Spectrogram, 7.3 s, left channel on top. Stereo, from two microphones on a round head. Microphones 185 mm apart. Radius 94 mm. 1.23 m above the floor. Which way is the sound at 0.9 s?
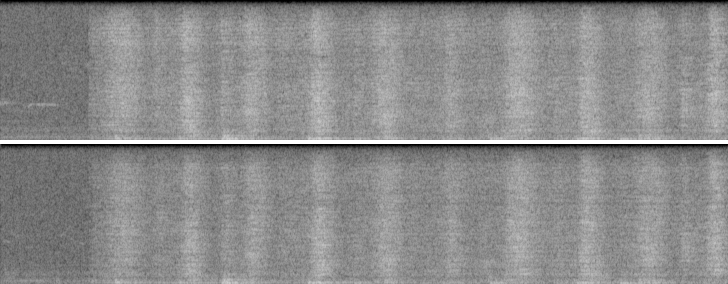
40° left (ahead or behind).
